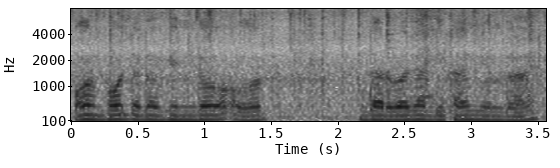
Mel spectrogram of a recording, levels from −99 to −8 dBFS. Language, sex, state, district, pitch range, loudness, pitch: Hindi, male, Arunachal Pradesh, Papum Pare, 115-120 Hz, -23 LUFS, 115 Hz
